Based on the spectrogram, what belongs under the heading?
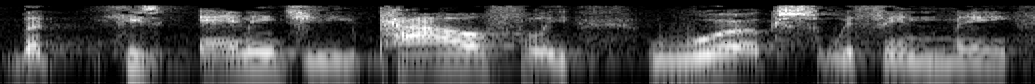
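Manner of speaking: slow, weighty ENERGY POWERFULLY WORKS; emphatic recital. Acted. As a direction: draw out each of ENERGY, POWERFULLY, WORKS with pauses. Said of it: "You ever speak like that?".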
